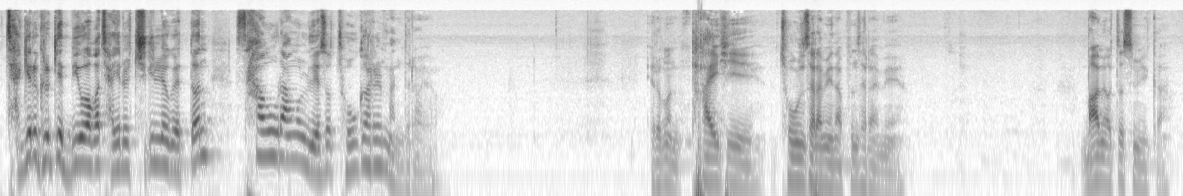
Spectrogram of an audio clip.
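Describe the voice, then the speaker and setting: A man's voice: mid-range voice, a little fast, pauses often, dark tone. A middle-aged man preaching a sermon, asking the congregation questions and joking with them. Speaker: pastor.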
